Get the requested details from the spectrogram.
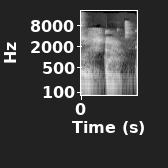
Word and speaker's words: Ingolstadt: Is that how we pronounce Ingolstadt.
